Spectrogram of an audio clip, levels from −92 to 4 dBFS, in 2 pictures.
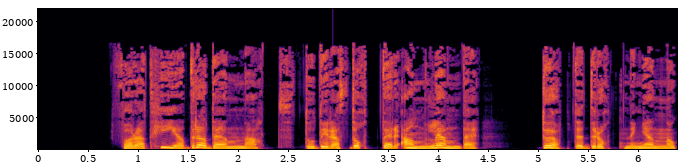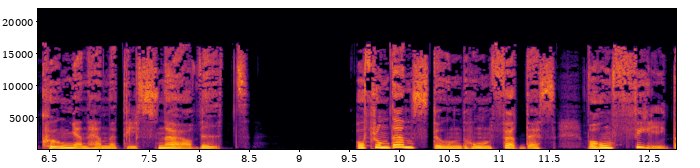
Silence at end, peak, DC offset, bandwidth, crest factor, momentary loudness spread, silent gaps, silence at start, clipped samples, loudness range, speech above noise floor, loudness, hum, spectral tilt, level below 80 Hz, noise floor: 0 s; 0 dBFS; under 0.1%; 17 kHz; 14 dB; 9 LU; none; 0.8 s; under 0.1%; 2 LU; over 76 dB; -14 LUFS; none; -4.5 dB/octave; -58 dBFS; under -90 dBFS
